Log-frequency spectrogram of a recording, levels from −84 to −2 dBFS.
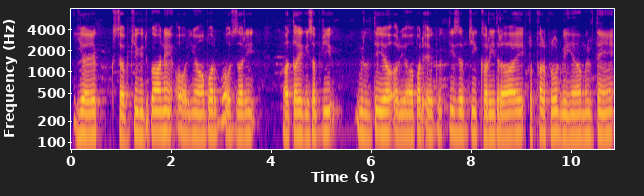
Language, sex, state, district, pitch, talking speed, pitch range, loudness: Hindi, male, Bihar, East Champaran, 130 Hz, 180 wpm, 125-135 Hz, -18 LUFS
